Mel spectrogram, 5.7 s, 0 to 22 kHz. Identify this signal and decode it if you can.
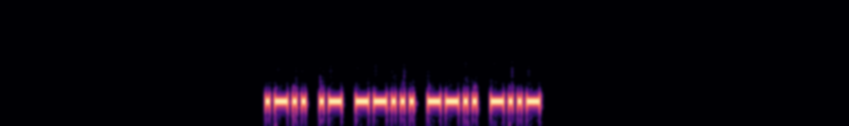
Morse code, heard as a keyed tone, about 40 wpm, 700 Hz. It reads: LA7ZX
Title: DXCC-100 Call Signs - 5 Characters - Repeated 2x - 40wpm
